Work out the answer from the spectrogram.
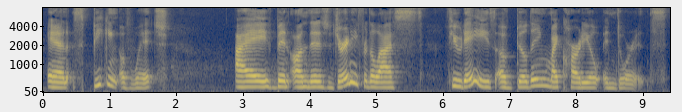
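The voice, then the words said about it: Congested, slightly wheezy voice. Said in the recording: “I sound a little congested, allergies are still kicking my butt. And I'm a little wheezy because I just got back in from a run.”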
